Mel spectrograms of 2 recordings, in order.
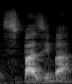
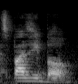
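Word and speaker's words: спасибо: I'm thinking Russia spasiba in Russia I believe you say spasiba not spazo but spaza thank you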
